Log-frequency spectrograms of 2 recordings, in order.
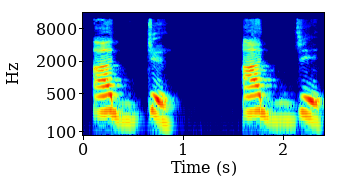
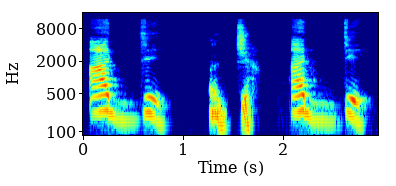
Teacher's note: جب جیم ادا ہوگا تو ہماری زبان حنک الاعلی کے ساتھ چپک جائے گی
